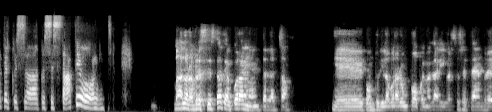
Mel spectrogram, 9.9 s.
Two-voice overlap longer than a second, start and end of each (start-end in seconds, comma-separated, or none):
none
